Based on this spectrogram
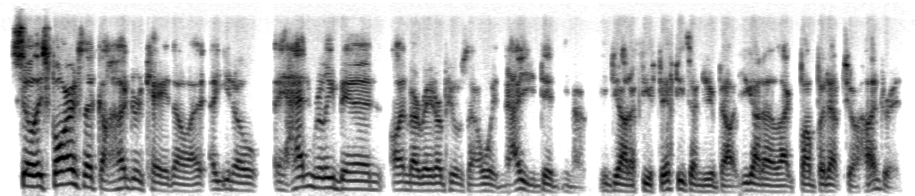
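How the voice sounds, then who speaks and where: A man with a Texan accent, medium in pitch, with lively intonation and a very fast pace. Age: 50s. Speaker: trail runner. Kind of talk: interview. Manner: halting.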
